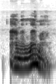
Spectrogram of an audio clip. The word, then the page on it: analemma: British English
